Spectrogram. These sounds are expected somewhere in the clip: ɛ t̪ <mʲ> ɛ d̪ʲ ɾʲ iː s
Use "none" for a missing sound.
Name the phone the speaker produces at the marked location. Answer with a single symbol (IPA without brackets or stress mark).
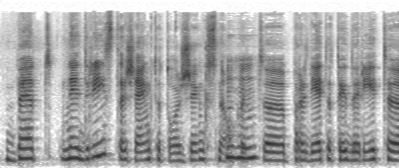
nʲ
